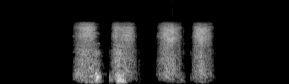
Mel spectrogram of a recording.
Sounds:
Sniff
